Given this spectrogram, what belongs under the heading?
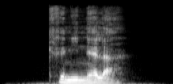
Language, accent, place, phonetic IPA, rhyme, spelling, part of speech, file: German, Germany, Berlin, [kʁimiˈnɛlɐ], -ɛlɐ, Krimineller, noun, De-Krimineller.ogg
- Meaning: criminal (male person)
